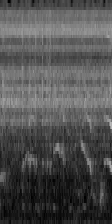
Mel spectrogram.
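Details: Puppies, including one named Farmer who just cries, whimpering in a string of thin, whiny glides that rise and fall several times in quick succession over a steady background hiss.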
